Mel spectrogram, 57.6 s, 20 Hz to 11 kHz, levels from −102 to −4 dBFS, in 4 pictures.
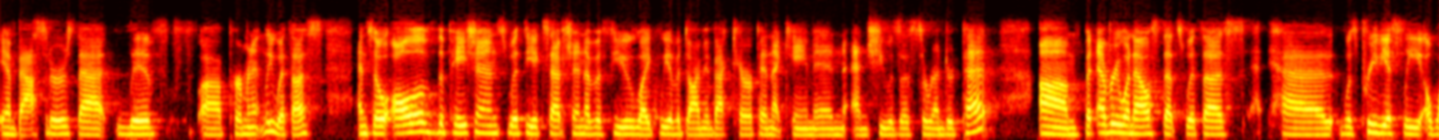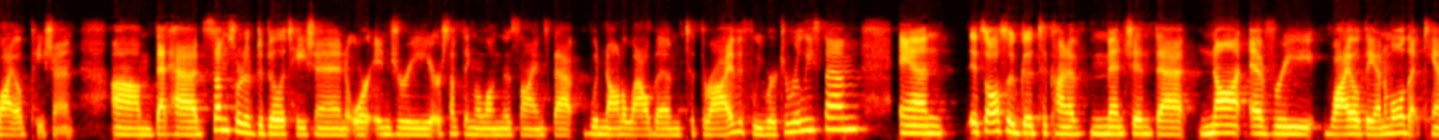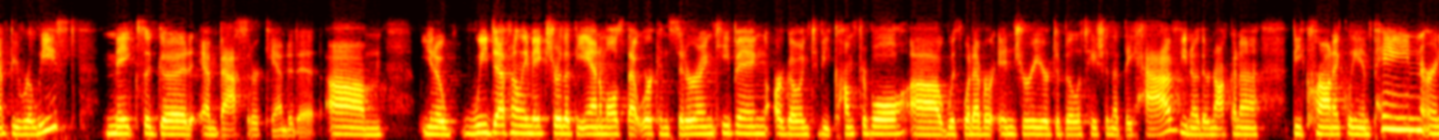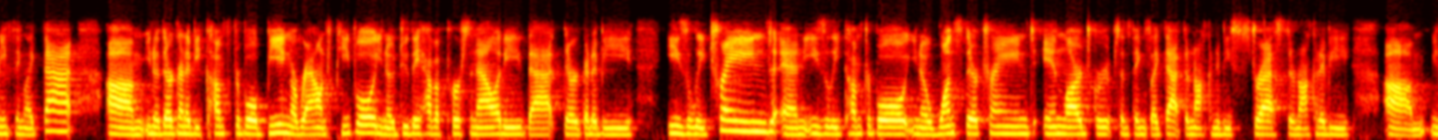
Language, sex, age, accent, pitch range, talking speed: English, female, 20-39, American, 155-175 Hz, 195 wpm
